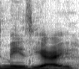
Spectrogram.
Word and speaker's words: Mazii: As I tell the kids, Mazii rhymes with lazy eye, and I'm so pleased to be joining the River Falls School District this year.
